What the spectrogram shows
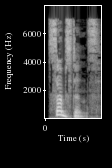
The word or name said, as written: substance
